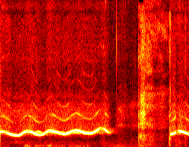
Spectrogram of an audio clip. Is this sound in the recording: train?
no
